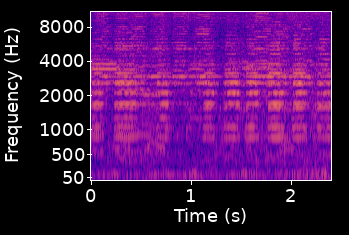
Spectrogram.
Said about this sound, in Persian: همجور که پشت سر من میبینی طرفداران ترامپ ایستادن موزیک میذارن میرقصن اگر صدای بوغ رو بشنوید من از زمانی که از ایران اومدم بیرون و عروسی ها مردم اینجوری بوغ میزدن تا حالا نشیده بودم همچی چیزی رو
